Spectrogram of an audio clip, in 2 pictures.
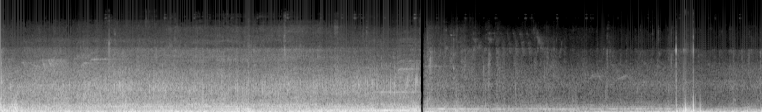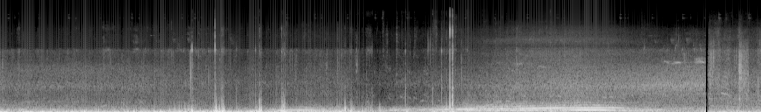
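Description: Outdoor ambience recorded on the move, with a steady low rumble of traffic at first that stops suddenly about eight seconds in. Quieter open-air sound with scattered clicks follows, and near the end a motor vehicle passes, its engine note swelling and fading over a few seconds.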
